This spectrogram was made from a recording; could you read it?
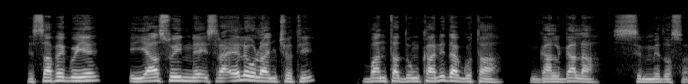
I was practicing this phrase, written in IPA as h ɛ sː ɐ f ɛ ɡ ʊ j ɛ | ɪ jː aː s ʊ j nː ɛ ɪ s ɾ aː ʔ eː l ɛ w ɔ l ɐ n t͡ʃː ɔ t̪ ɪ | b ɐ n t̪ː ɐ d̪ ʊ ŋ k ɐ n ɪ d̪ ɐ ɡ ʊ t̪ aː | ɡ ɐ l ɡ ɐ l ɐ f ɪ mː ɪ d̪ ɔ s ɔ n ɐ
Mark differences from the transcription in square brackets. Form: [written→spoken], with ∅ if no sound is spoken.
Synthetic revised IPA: h ɛ sː ɐ f ɛ ɡ ʊ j ɛ | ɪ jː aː s ʊ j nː ɛ ɪ s ɾ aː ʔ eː l ɛ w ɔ l ɐ n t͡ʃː ɔ t̪ ɪ | b ɐ n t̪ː ɐ d̪ ʊ ŋ k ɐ n ɪ d̪ ɐ ɡ ʊ t̪ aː | ɡ ɐ l ɡ ɐ l ɐ [f→s] ɪ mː ɪ d̪ ɔ s ɔ n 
